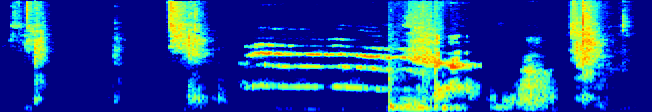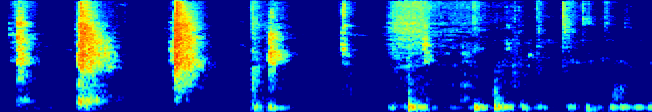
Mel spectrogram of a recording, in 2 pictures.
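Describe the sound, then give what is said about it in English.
A cat in the background meows repeatedly, with one long, drawn-out harmonic yowl followed by a series of shorter, uneven cries and vocal bursts, fairly loud. “Sorry, I have a cat in the background.”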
